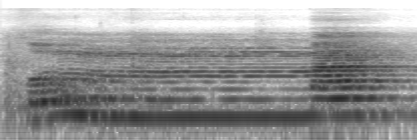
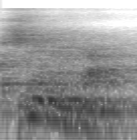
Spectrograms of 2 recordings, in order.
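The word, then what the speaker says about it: ثم: Ya, mim tasdid dan nun tasdid itu hukum bacaannya adalah guna. Cara membacanya adalah dengung ke keras. Coba kita dengarkan Pak Guru. Summa. Nah, itu tidak boleh baca summa, tapi ada dengung keras.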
